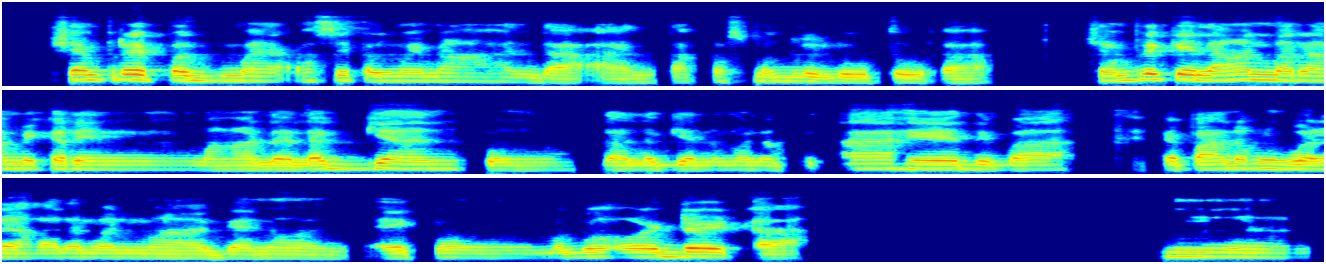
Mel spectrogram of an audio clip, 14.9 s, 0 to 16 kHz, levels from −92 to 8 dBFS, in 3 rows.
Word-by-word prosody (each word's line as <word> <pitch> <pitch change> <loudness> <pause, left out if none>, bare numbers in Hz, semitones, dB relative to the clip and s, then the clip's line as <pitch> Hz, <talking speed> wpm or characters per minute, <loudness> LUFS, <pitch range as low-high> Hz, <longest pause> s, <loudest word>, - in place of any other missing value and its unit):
siyempre, 190 0 +5
'pag 170 -2 +4
may 165 -1 -2
kasi 170 +2 -4
'pag - - +2
may 155 0 -2
mga 150 -2 -7
handaan 120 -2 -5
tapos 130 0 -9
magluluto 135 -3 -1
ka, 115 0 -4 0.4
siyempre, 185 +6 +3
kailangan 190 0 +5
marami 160 -2 +1
ka 150 - +3
rin 145 -1 -3
mga 135 -1 0
lalagyan 155 +1 +1
kung 135 -2 -6
lalagyan 140 0 -1
mo 140 - -4
ng 135 -2 -5
putahe, 165 -2 +1
'di 145 -2 -2
ba? 145 0 -1 0.3
Eh, 145 - 0
paano 160 +2 +2
kung 165 - +2
wala 140 -2 +4
ka 135 - -2
naman 140 -1 -2
mga 130 -1 -3 0.2
gano'n, 125 -2 -5 0.2
eh, 135 -1 +1
kung 135 -1 -6
mag-o-order 155 +1 +5
ka 130 -1 -2 1.3
Hmm, 155 -2 -3
145 Hz, 155 wpm, -23 LUFS, 135-160 Hz, 1.3 s, siyempre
